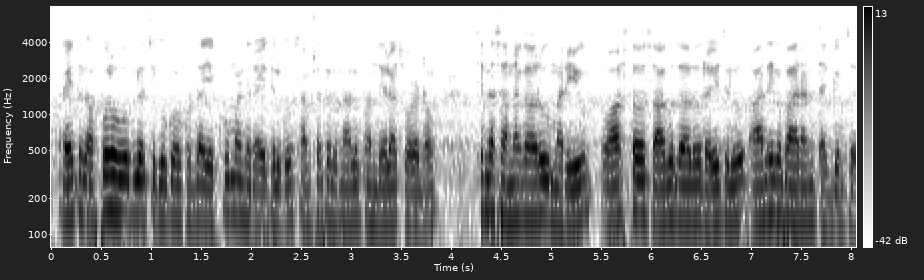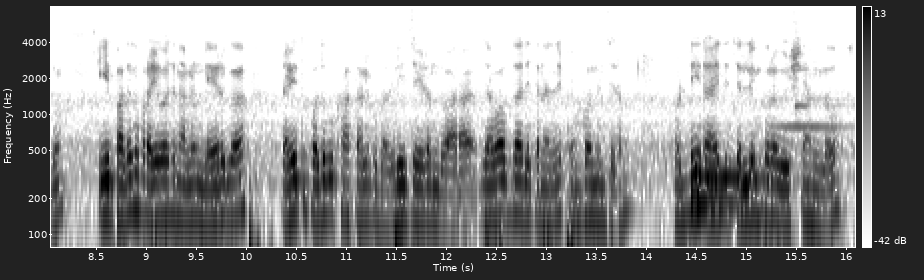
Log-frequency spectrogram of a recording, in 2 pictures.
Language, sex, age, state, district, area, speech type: Telugu, male, 30-45, Andhra Pradesh, N T Rama Rao, rural, spontaneous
